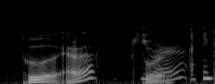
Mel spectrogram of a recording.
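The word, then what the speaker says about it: Pu-erh: is a p purera pure I think it's called It's pronounced pure yeah the it has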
